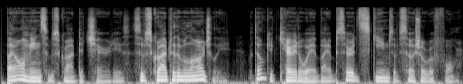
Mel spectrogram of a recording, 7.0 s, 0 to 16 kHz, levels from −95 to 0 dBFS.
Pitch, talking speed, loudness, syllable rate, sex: 100 Hz, 165 wpm, -18 LUFS, 5.5 syllables/s, male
